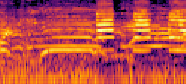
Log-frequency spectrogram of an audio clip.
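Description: Loud air horns blare in bursts over a noisy, cheering crowd at the C-class LCQ at Mammoth, with a couple of long bright blasts in the second half cutting through the shouting.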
